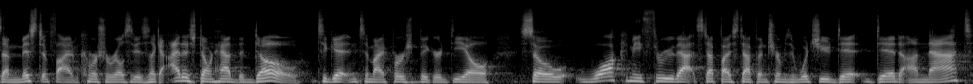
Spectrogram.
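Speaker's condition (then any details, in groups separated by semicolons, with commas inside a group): No condition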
